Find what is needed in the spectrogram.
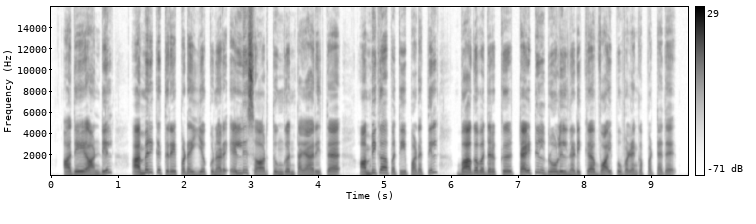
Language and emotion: Tamil, neutral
